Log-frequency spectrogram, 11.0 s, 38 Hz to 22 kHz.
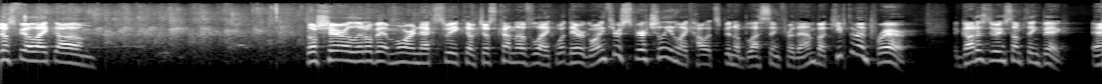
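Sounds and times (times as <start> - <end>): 
speech: 0.0 - 1.1, 3.1 - 11.0
audience applause: 0.0 - 5.3.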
